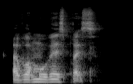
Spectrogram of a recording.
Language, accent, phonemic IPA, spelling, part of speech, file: French, France, /a.vwaʁ mo.vɛz pʁɛs/, avoir mauvaise presse, verb, LL-Q150 (fra)-avoir mauvaise presse.wav
- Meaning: to have a bad reputation, to get a bad press, to be poorly thought of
